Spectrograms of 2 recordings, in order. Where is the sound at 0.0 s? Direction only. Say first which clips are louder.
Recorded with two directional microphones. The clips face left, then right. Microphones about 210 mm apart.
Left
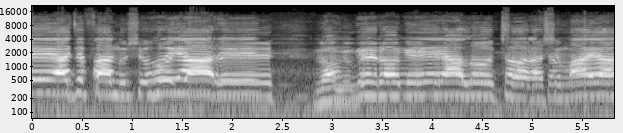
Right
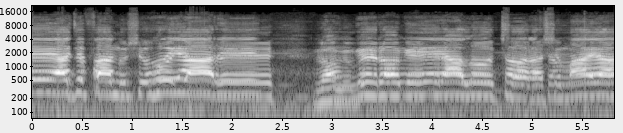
Left 2 dB; 25° left (ahead or behind).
